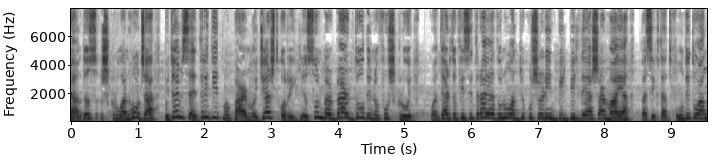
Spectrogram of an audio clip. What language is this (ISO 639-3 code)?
ron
